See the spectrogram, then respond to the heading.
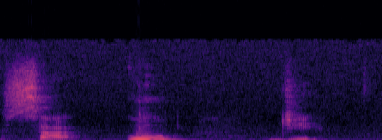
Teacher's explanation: Quando se fala saúde, o U ele é enfático, ele tem o som mais forte na palavra. Saúde. Se ele fosse ficar na mesma sílaba, teria que retirar o acento e ia ficar saúde. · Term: vogal forte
